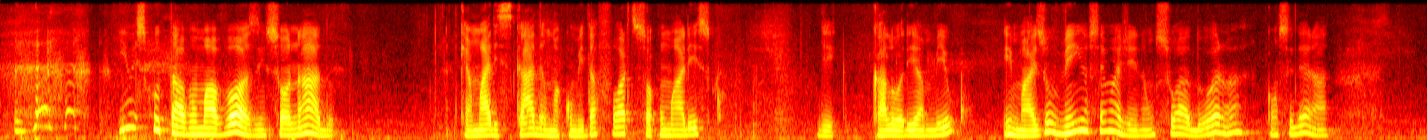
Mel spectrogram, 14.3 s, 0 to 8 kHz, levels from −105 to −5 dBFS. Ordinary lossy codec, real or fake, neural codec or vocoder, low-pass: none; real; none; 7.2 kHz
